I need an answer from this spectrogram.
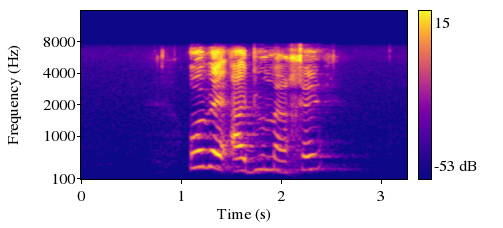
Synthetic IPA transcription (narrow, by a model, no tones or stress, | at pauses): ʊbɛʔadumaɣɛ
